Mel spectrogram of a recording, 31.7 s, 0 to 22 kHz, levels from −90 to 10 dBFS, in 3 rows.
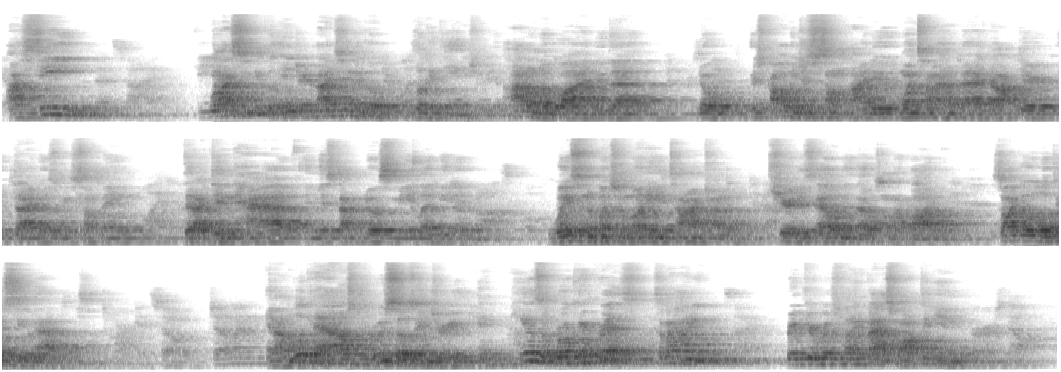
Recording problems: room echo; strong; dies away in 1.2 s
off-mic speech; far
voice in the background; faint; throughout; 25 dB below the speech

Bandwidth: 14.5 kHz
